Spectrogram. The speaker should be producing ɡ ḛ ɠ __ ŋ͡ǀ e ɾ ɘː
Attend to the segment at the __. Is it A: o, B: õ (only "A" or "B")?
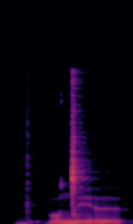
A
